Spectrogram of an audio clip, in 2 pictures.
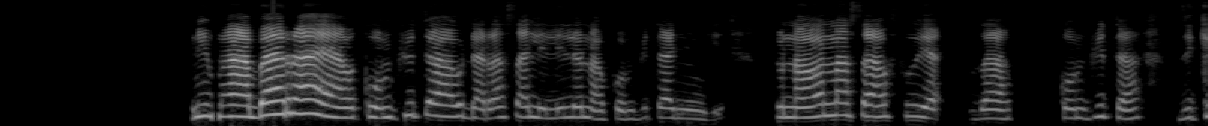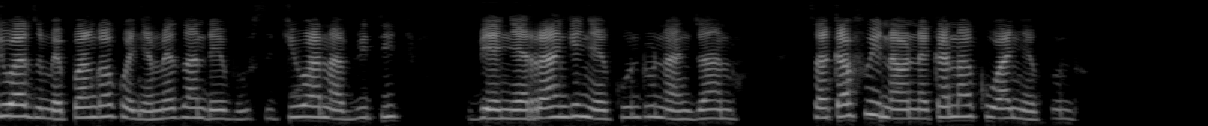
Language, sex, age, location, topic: Swahili, female, 25-35, Nairobi, education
